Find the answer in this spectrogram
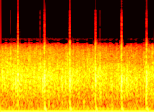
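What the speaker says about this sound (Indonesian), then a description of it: "beri tepuk tangan untuk Dr. Fahmi." A studio audience at an Indonesian health talk show claps steadily in dense, even applause, loud and close, with faint rhythmic beats pulsing through the clapping.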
